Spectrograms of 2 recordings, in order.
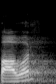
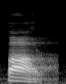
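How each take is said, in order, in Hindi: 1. w की ध्वनि स्वरों के बीच बोली जाती है। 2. w की ध्वनि पूरी तरह छोड़ दी जाती है। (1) "बहुत से लोग क्या करते हैं कि इन शब्दों को बोलते हैं पावर" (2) "डब्ल्यू को साइलेंट कर दीजिए"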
